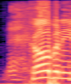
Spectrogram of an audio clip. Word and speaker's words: Kobeni: Yeah, Kobeni.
